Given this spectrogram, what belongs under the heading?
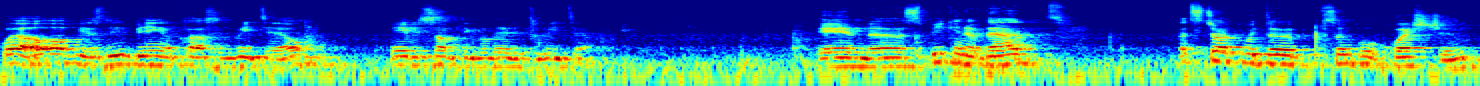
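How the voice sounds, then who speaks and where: With an Eastern European accent and a fairly high pitch, a man talks at a fairly quick pace amid noticeable background noise and audible room echo. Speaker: guest speaker, retail manager. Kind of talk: guest lecture to a class. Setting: classroom. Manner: hesitant, many fillers.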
